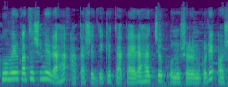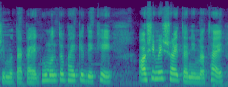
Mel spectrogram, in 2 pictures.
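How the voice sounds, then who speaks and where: A female storyteller with a medium-pitched voice narrates a romantic tale from a script. Faint music runs behind her reading. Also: lively intonation, fairly quick, a little mellow.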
